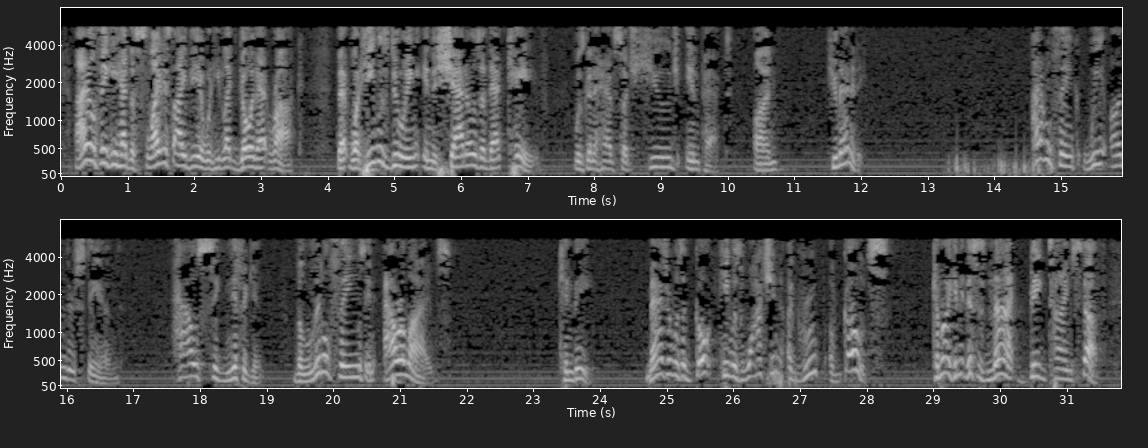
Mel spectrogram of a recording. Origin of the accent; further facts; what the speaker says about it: Brooklyn, New York, United States; born there; even though I was born in Brooklyn and we come from New York.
